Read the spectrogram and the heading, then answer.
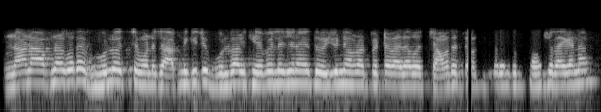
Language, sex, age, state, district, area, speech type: Bengali, male, 18-30, West Bengal, Darjeeling, urban, conversation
